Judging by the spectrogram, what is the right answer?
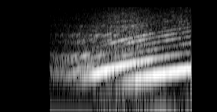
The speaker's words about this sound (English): If that happens, I will be playing the siren, and I just want to make that announcement right now.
